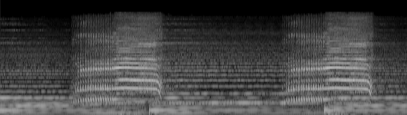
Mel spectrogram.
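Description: Sad background music: a steady drone under two long, loud held notes, the first about a second in and the second about four seconds in, each sliding down in pitch as it ends.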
